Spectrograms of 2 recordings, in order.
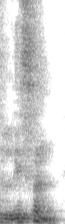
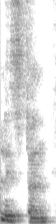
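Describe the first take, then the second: First: No t sound is heard before the n. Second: A t sound is heard before the n. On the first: The speaker calls it right. "It is लिसन" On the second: The speaker calls it wrong. "But it is not लिस्टन"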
